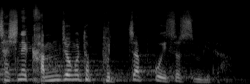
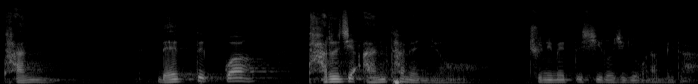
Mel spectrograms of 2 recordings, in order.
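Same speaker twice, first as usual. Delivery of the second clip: whispered inner thought; 8 semitones lower, 9 dB quieter than usual. Retold or imitated. Believer's hidden whisper behind the prayer, hushed. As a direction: breathe the secret condition under the prayer. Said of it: "이런 속삭임이 숨어 있어요".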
